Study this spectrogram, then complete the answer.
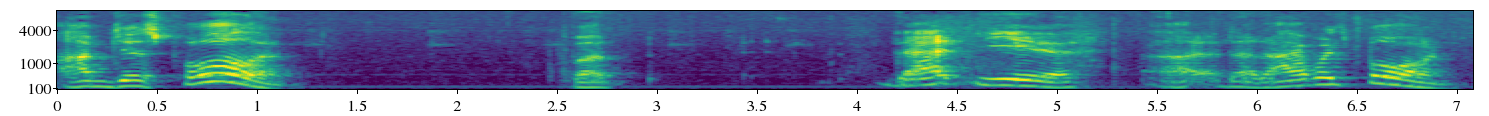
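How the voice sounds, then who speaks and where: The speaker has an American accent, talks at a very slow pace with long, frequent pauses, and swings very widely in pitch. Audible room echo and noticeable background noise are present. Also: man, high pitch for a man. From Newark, New Jersey. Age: 80s+. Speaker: grandparent interviewee. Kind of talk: family oral history interview. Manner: halting, with repeated words and false starts.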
